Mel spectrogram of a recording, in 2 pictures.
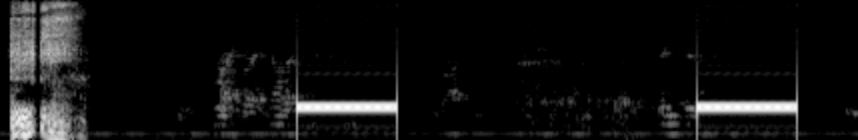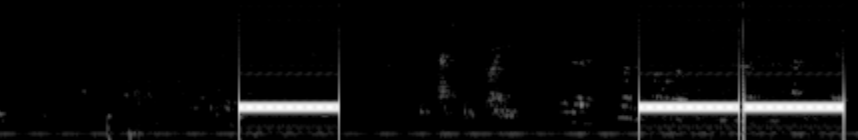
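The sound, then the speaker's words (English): Ringing tone heard while a phone call is transferred: four steady, even beeps, each roughly a second long and spaced about four seconds apart, over a faint hum, with a short rough throat noise at the start. “You are being transferred to Reed Marsh.”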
